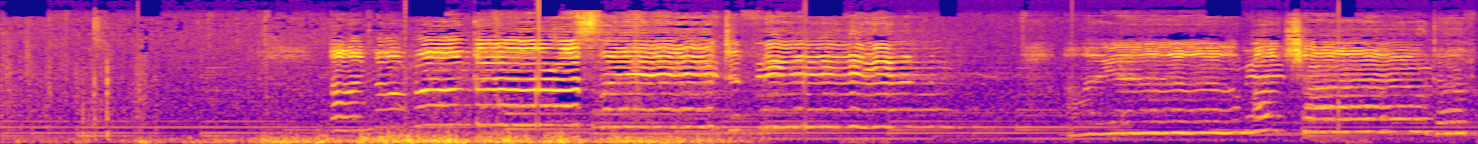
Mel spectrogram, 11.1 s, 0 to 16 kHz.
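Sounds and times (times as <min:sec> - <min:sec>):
women singing a hymn: 0:02.5 - 0:11.0.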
